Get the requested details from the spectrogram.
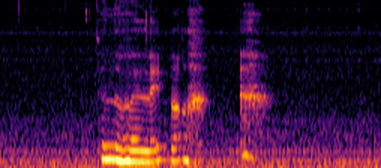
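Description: A young girl speaks playfully close to a microphone.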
